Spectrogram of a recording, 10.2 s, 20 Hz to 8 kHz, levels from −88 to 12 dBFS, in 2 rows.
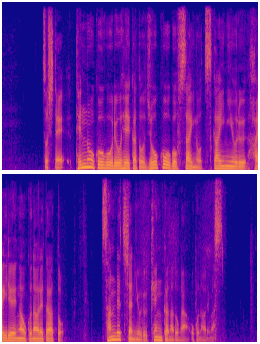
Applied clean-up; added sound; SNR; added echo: none; none; none; none.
